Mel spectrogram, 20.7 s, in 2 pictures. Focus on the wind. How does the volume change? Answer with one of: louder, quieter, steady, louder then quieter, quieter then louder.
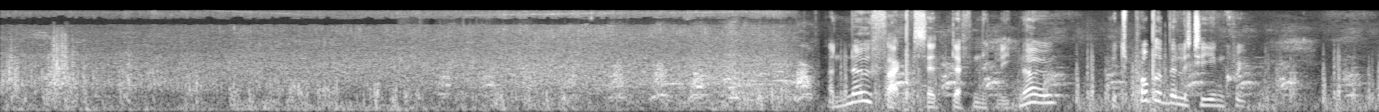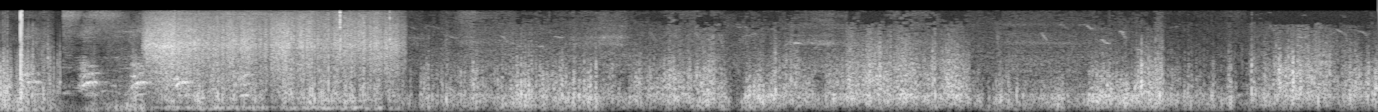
steady.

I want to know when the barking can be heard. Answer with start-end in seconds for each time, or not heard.
3.1-12.4.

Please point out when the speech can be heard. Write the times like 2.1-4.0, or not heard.
6.2-9.3.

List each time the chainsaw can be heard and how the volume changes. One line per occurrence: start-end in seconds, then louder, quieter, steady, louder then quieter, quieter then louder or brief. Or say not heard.
not heard.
